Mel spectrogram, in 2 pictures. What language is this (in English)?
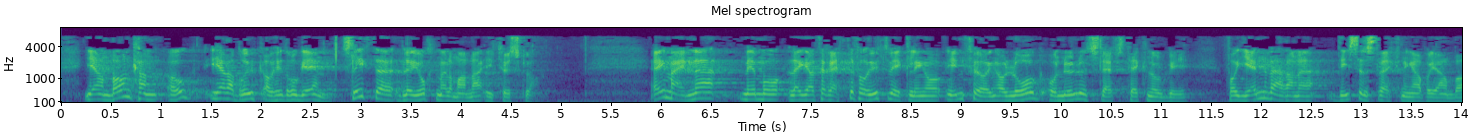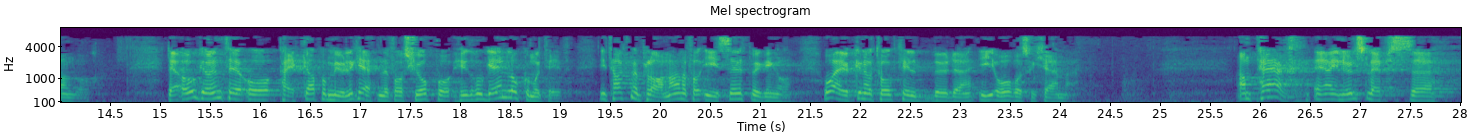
Norwegian Nynorsk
